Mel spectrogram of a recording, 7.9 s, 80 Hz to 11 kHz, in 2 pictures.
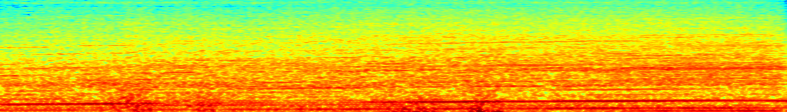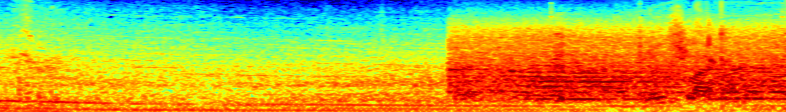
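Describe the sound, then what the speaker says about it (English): A GT3 race car engine in an IMSA racing simulator at Watkins Glen drones at high revs with a gear change midway. A sudden burst of louder, brighter noise near the end suggests a faster car closing in. "There's a faster car approaching."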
